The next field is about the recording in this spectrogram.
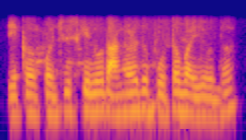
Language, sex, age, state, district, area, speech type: Marathi, male, 30-45, Maharashtra, Ratnagiri, urban, conversation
